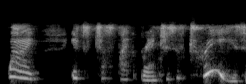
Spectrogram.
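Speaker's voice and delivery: slow, wondering exclamation with rising pitch; exclaiming. Acted. Lucy finds branches in the wardrobe, exclaiming slowly in wonder. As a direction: marvel at it, drawing it out. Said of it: "exclaimed Lucy".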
